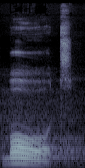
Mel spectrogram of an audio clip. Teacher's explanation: This vowel is sometimes said to be over-rounded. الصوت ده أحيانا بنقول عليه إن إحنا بنعمل له استدارة زائدة عن الحد، i.e.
